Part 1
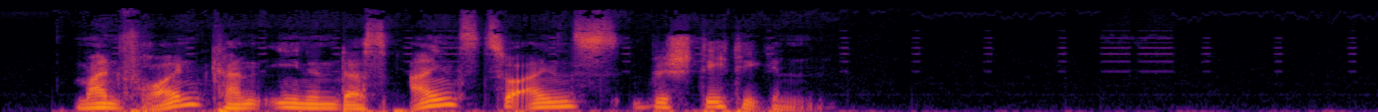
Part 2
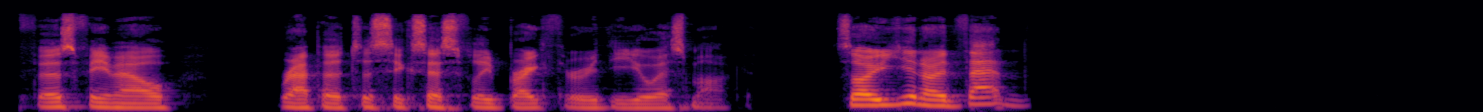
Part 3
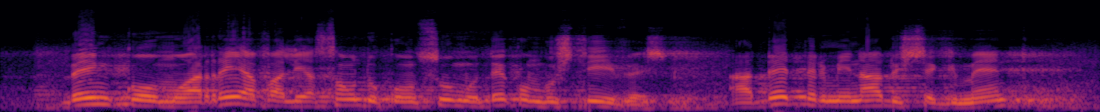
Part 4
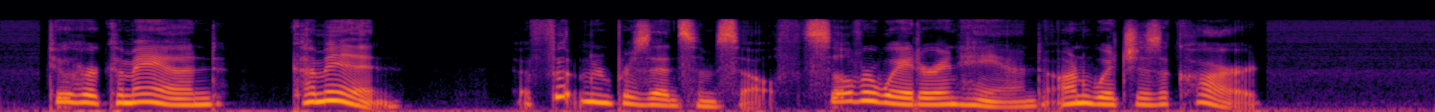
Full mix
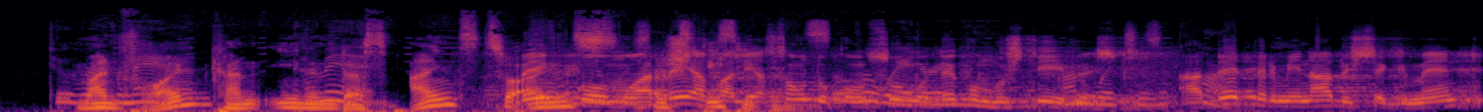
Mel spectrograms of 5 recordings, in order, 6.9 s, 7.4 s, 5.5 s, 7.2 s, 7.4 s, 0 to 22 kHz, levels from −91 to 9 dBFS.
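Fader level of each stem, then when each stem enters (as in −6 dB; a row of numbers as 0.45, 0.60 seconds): −7.0 dB, muted, −0.5 dB, −19.5 dB; 0.00 s, muted, 2.25 s, 0.00 s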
